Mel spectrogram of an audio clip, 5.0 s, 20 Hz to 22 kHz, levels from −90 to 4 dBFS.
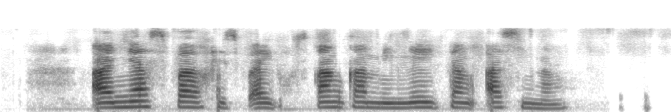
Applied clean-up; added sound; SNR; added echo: neural mask model Resemble Enhance denoiser.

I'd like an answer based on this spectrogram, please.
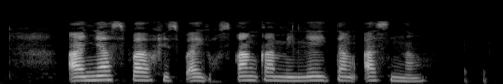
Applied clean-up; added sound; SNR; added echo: none; none; none; none.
